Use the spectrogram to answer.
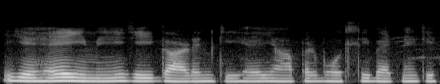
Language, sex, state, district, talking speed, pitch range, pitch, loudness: Hindi, male, Rajasthan, Jaipur, 165 wpm, 145-155 Hz, 145 Hz, -17 LUFS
